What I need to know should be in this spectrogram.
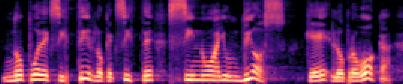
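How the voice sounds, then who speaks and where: Pastor preaching in a reverberant church. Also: male voice, slow, mellow. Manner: storytelling, acting out quoted dialogue with shifting pitch and pace. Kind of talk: sermon. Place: church hall. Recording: long reverb of a church hall.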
